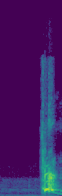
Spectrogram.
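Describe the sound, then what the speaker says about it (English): A puppy lets out a single short, sharp bark after silence, close and loud, its tail fading into a brief whiny trail. "Look at the puppy."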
